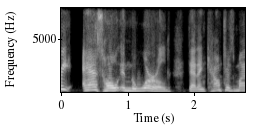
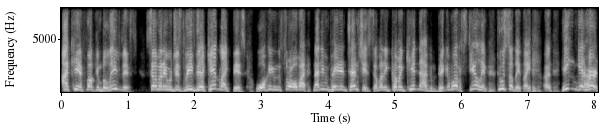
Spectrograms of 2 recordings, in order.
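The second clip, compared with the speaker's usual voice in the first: mock outraged, indignant rant making a scene; 4 semitones higher than usual. Retelling how she makes a scene at the store, imitating her indignant rant. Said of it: "she starts making a fucking scene".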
